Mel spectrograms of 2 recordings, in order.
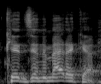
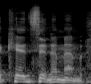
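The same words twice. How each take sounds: First: Said in the usual way. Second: "Amemba" again with m for r, a playful wrong take; "Kids in Amemba", the wrong version; mock mispronunciation. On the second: Shown as a demonstration. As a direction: garble "Amemba" on purpose before correcting.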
